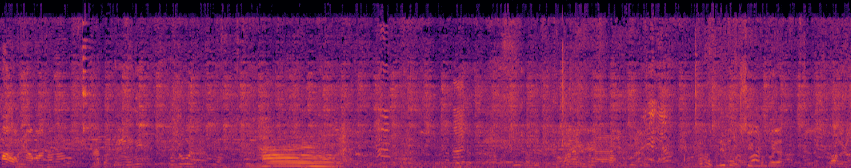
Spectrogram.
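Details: Madura cattle of the Kerap Tanggek type in Langsar village, Saronggi, Sumenep: one loud, rich, harmonic moo lasting about a second near the middle, amid continuous music and people talking.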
